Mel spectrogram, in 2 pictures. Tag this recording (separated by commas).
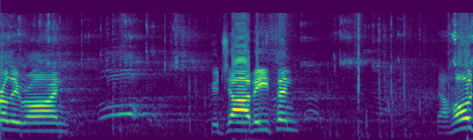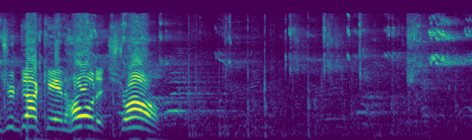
Speech, Basketball bounce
